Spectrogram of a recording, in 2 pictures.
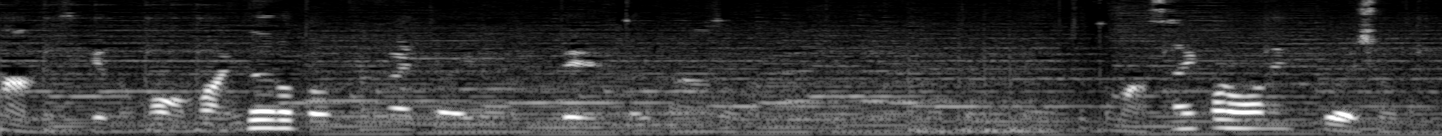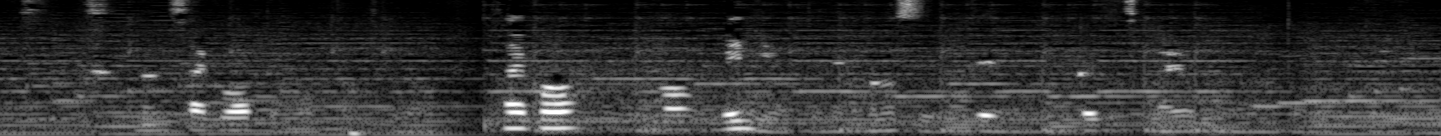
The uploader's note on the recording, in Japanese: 謎の音質の悪さ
